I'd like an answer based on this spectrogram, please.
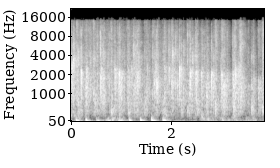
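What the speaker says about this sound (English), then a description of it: "Can we get a big round of applause for Lucy Zellick, ladies and gentlemen?" A crowd at a sport and business speaker event claps for a presenter, a steady, moderately loud wash of hands with distinct individual claps standing out.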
